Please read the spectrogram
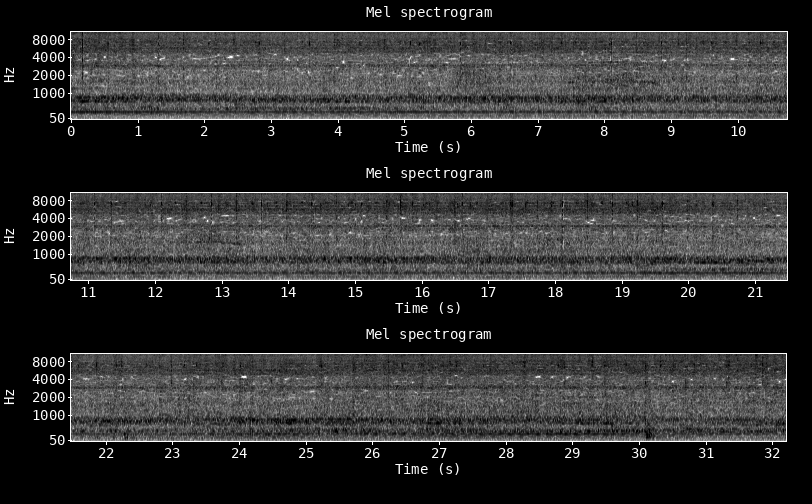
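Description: Portable milking machine's vacuum pump unit running at a steady pitch, a constant engine-like hum.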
